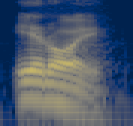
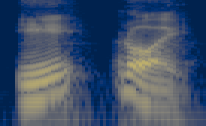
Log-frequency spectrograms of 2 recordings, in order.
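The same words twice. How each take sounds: First: Said in the usual way. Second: "Herói" split as he, rói; syllable by syllable. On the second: Shown as a demonstration. Teacher separating the word for students, "Herói" syllable by syllable. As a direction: pause inside "Herói": he... rói. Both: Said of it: "separei herói".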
